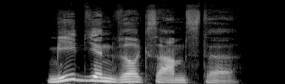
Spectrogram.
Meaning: inflection of medienwirksam: 1. strong/mixed nominative/accusative feminine singular superlative degree 2. strong nominative/accusative plural superlative degree
- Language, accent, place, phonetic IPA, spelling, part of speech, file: German, Germany, Berlin, [ˈmeːdi̯ənˌvɪʁkzaːmstə], medienwirksamste, adjective, De-medienwirksamste.ogg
